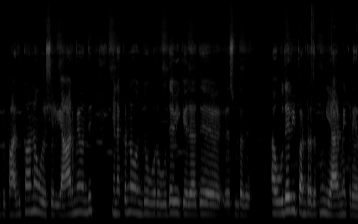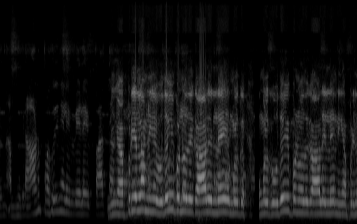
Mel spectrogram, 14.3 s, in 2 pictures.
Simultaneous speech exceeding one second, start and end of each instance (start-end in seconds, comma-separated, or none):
9.4-11.6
